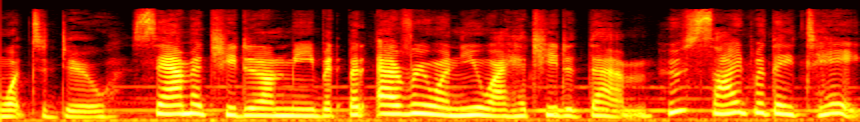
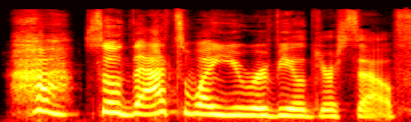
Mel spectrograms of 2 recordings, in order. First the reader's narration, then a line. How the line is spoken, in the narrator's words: Hannah laughed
